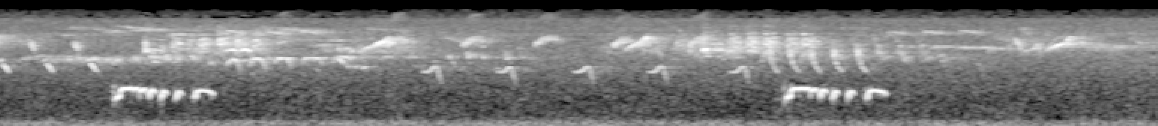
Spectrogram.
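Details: Cambodian zebra dove calling twice, about three seconds apart, each a brief low run of rapid staccato coo beats, with many other birds chirping and twittering at higher pitch.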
